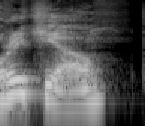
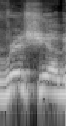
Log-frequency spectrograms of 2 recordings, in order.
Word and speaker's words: Ricchio: My name is spelled R-I-C-C-H-I-O. Now, I understand R-I-C-C-H, what sound that is. That's a hard C-H. So technically, it's, you know, Riccio. But we've always said Riccio because we're in Maine.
